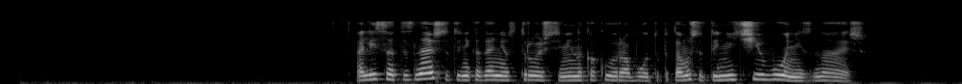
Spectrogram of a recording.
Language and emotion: Russian, angry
